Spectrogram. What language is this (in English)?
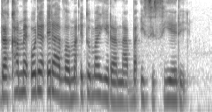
Kikuyu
